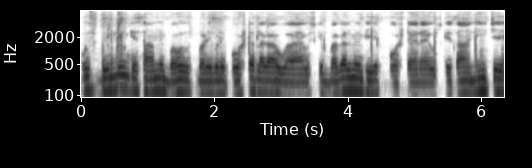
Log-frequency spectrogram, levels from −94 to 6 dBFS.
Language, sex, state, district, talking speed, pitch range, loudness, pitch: Hindi, male, Bihar, Gaya, 180 wpm, 105-125 Hz, -16 LUFS, 110 Hz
